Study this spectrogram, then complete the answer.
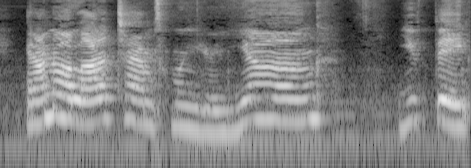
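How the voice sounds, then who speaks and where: A woman speaks in a relaxed tone at a high pitch with lively intonation. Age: 60s. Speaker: beauty and wig vlogger. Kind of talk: casual vlog talk to camera. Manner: relaxed with frequent fillers.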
